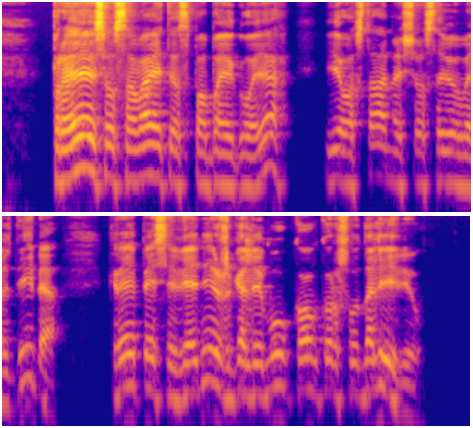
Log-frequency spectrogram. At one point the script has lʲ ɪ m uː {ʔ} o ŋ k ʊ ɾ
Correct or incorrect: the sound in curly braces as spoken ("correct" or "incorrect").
incorrect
